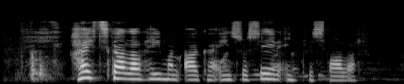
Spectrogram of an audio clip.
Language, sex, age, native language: Icelandic, female, 18-19, Icelandic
